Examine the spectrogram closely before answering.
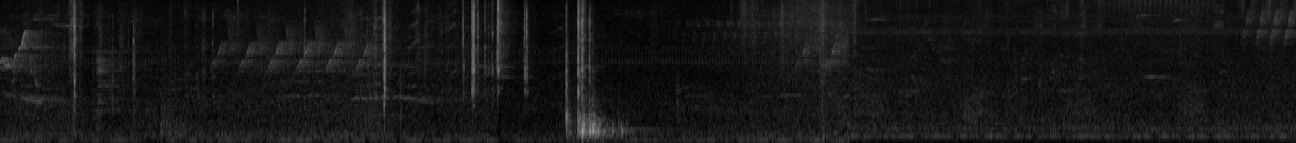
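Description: Scattered sharp clicks and taps from a flagpole's rope halyard and its metal snap clip being handled and knotted, with one louder thump about six seconds in.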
